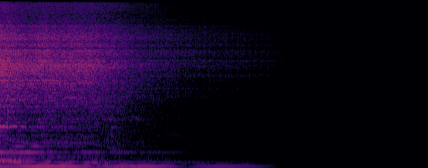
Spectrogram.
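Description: The last chord of a country song rings out with a strong bass and fades away, ending in silence about six seconds in.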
